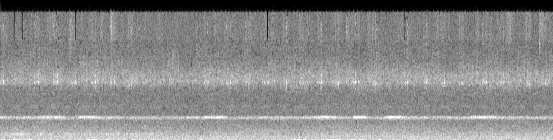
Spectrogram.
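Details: Crimean crickets sing through the night breeze on the southern coast: a continuous high trill that wavers gently, with rustling low wind noise and brief bumps around the middle.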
